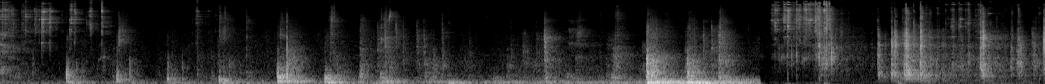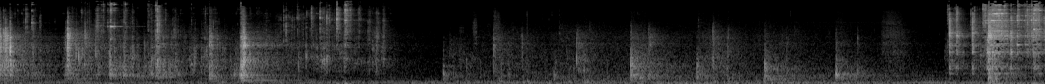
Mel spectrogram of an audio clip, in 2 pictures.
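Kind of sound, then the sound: household object, keys jangling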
